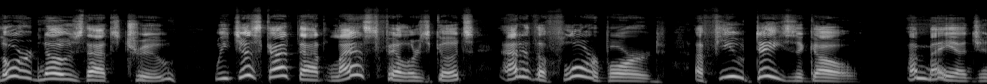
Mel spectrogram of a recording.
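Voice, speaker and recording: Putting on a character voice, a man speaks at an extremely high pitch with very wide pitch swings and a very slow pace, the sound dry and close with no echo. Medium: read story. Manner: blunt, folksy.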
